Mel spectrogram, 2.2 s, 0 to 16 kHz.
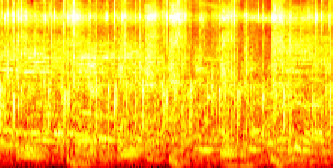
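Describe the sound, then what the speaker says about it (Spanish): Spectators at the start of a 750-metre open-water swim in the port of Valencia burst into steady, dense applause and crowd noise, a broad continuous wash with a few louder claps cutting through. "¡El aplauso del público!"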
